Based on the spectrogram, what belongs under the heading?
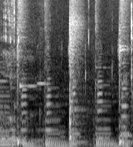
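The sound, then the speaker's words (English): Someone gulps down water, three wet, squishy swallows in a steady rhythm with no talking. “Excuse me, I had to drink some water.”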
